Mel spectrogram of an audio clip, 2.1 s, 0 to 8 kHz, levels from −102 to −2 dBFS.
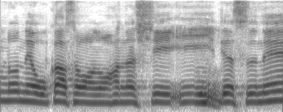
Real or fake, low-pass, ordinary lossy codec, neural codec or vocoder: fake; none; none; codec, 16 kHz, 16 kbps, FunCodec, trained on LibriTTS, 50 frames a second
